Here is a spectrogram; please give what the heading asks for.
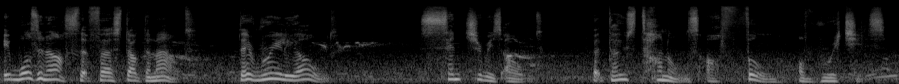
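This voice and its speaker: Game role: busy, practical female miner, matter-of-fact and animated, over clear background noise. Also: mid-range voice, slow. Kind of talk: video game character dialogue.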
